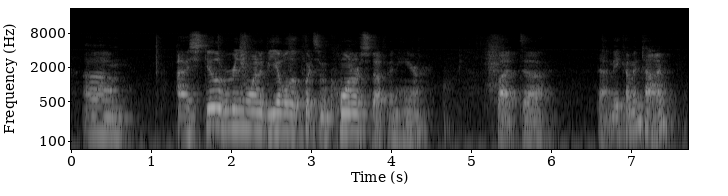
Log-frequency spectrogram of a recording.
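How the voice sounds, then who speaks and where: Somewhat breathy, a man speaks at a moderate pace with ordinary pitch variation and long, frequent pauses, and the room echo is audible. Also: fairly high pitch for a man. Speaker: 3D printer kit builder, maker YouTuber. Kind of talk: live-streamed build tutorial. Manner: casual, hesitant with many fillers.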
